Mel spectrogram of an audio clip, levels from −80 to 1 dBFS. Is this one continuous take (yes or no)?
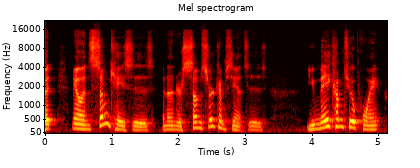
yes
